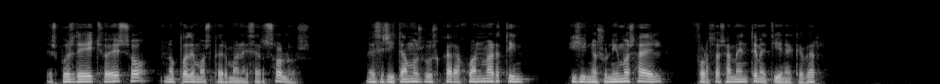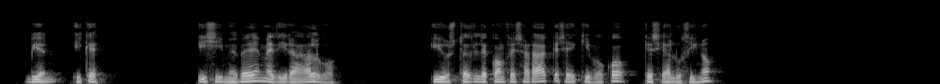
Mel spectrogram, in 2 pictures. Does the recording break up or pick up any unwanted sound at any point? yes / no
no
